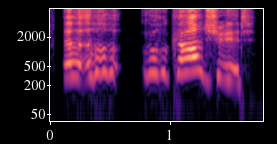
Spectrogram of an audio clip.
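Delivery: Riley seeing the crushed body; horrified gasp. A narrator's reading. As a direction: choke out the shock.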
